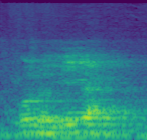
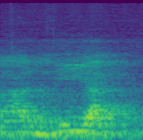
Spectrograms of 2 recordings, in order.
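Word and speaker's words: أضحية: Udhiyah. Ya. Bidomil hamzati, dengan doma hamzahnya. Jadi bacanya udhiyah bukan adhiyah.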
